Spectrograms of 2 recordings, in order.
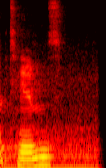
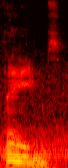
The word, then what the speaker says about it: Thames: name is english and the age in it is silent like the river tim's in england by london is the age of silence so it looks like the river thames but it's the river timbers thanks dirk yeah i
